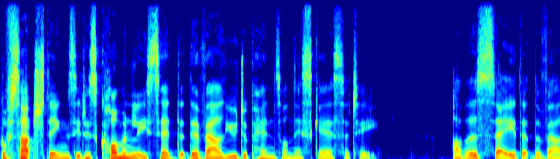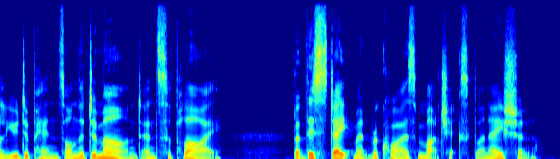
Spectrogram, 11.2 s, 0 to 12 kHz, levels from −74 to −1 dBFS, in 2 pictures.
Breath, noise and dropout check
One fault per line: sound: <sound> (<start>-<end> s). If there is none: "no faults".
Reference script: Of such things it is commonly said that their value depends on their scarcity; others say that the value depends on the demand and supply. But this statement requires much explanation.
no faults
